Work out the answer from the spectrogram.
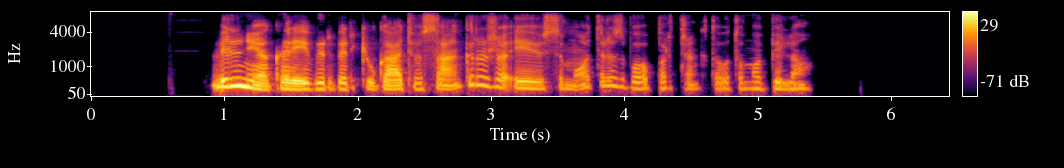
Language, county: Lithuanian, Klaipėda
